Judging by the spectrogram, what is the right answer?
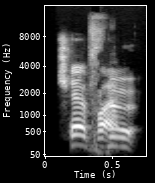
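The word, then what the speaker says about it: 吃饭: हाँ अच्छा हम लोग छी बोलते हैं ना, छी नहीं है इसका, इसकी असल प्रोनाउंस है ट्रफान Che chefan हाँ ट्रफान।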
